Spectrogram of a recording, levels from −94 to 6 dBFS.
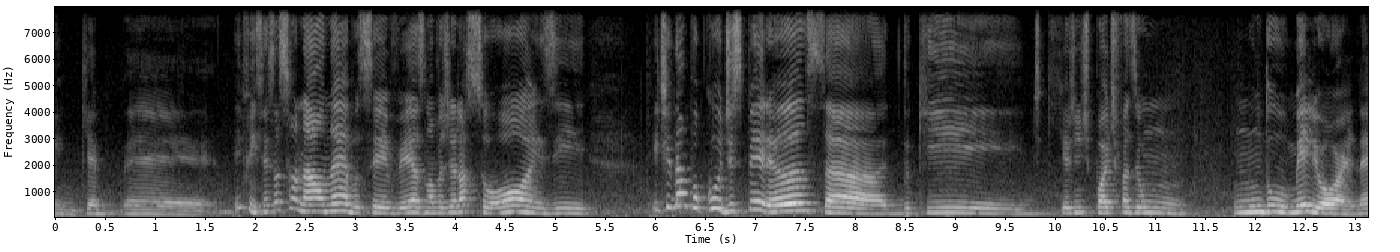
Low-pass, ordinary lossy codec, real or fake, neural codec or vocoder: none; none; real; none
